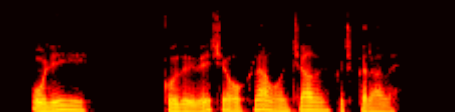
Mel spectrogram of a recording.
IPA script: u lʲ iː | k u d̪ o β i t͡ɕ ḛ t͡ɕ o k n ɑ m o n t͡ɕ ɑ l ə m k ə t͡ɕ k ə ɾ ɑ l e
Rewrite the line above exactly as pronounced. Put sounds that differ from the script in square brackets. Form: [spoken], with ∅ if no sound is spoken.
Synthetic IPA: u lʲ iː | k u d̪ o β [e] t͡ɕ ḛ [∅] o k n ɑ m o n t͡ɕ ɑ l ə [n] k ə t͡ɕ k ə ɾ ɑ l e

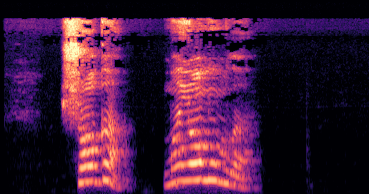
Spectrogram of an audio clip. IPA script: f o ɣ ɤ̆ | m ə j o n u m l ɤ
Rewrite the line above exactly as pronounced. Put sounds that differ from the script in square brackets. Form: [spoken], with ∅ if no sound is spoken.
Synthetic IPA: [ʃ] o ɣ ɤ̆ | m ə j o [m] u m l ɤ

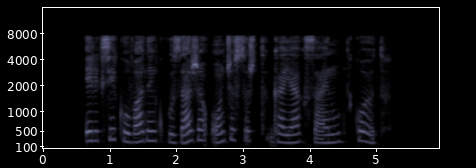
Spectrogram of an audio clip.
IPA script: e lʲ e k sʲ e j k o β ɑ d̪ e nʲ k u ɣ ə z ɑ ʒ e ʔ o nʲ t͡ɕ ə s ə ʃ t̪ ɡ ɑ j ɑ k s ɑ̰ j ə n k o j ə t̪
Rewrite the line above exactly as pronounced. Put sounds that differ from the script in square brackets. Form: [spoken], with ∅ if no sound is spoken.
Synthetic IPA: e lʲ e k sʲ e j k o β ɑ d̪ e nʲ k u ɣ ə z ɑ ʒ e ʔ o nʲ t͡ɕ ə s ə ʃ t̪ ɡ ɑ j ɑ k s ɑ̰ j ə n k o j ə t̪

